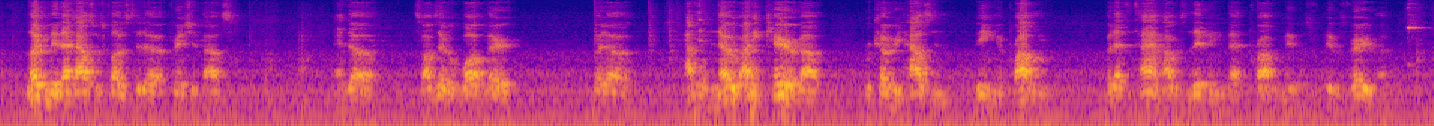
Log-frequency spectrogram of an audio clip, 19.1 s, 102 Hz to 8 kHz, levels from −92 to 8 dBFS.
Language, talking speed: English, 145 wpm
